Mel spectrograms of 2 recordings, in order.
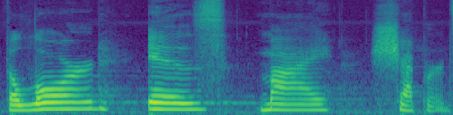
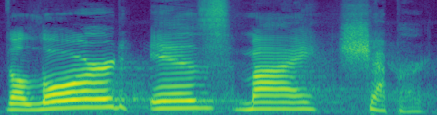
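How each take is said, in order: First: The Lord is my shepherd drawn out slowly at normal level; slow, measured recitation. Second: The Lord is my shepherd, slow and louder, Lord stressed; slow congregational recitation. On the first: Pastor leading the church line by line, slow. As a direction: model the line slowly for the congregation. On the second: Pastor and church reciting together, slow and louder. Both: Shown as a demonstration. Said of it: "Say it with me".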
